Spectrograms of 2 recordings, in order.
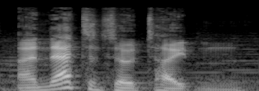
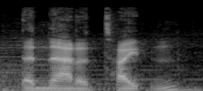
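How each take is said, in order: First: The name is said with an extra syllable. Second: The name is said with five syllables. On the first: "as John Goodman pronounces it" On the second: "formerly known as Anatotitan"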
